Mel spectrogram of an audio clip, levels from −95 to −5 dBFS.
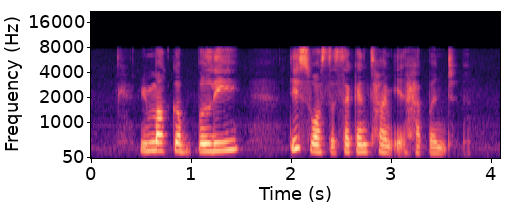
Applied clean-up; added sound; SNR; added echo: none; none; none; none.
